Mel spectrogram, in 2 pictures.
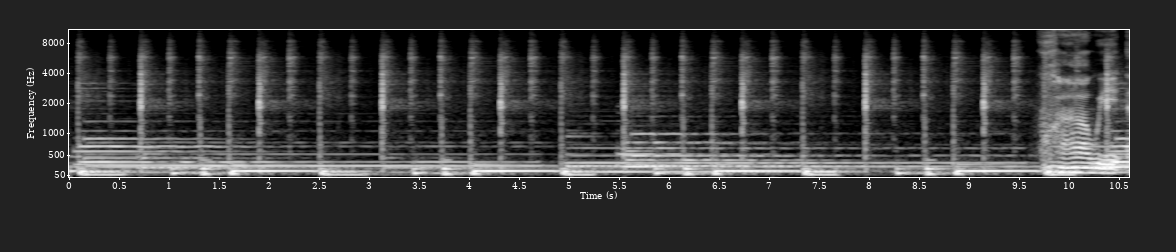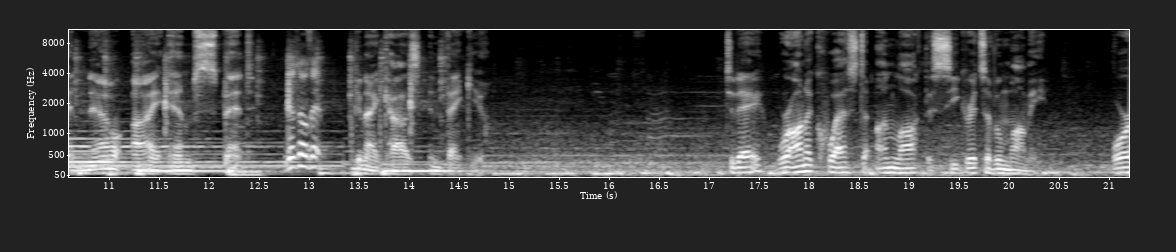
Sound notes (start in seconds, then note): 0.1 relaxing music; 12.6 speaking in Japanese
